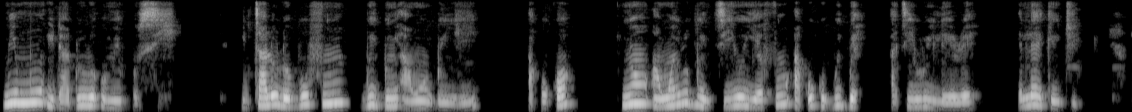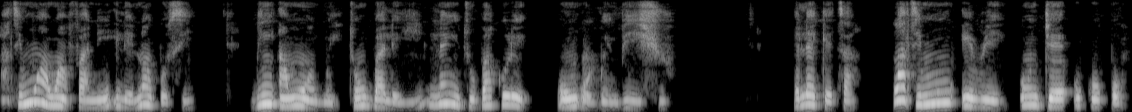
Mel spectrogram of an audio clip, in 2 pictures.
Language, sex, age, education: Yoruba, female, 60+, tertiary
